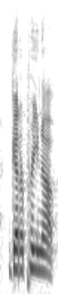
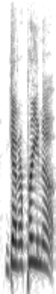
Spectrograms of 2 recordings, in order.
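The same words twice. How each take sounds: First: Firm repeat. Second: Shouted, higher and louder. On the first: When asked to repeat, firm reminder. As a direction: repeat it firmly, a notch louder. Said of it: "What's that? What'd you say?". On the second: Asked a second time, shouting the advice. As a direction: yell it so the back row hears. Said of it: "What's that again?". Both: Pretend.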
